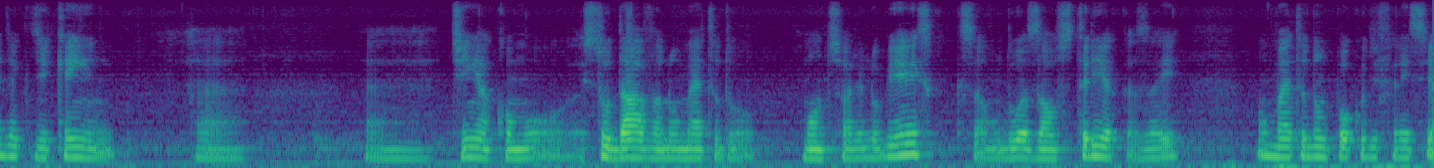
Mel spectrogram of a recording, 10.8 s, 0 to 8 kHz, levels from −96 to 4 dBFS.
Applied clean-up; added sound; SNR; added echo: none; none; none; reverberation time 0.1 s.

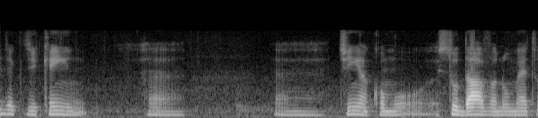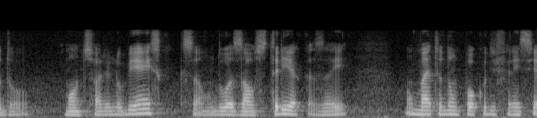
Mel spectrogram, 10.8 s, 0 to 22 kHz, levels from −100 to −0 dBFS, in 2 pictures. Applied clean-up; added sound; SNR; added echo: none; none; none; none.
